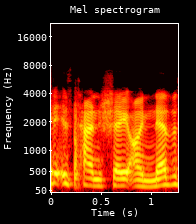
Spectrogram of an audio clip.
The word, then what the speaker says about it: Tanshe: their own model of it's tan shay and it's not tank shea if you pronounce it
